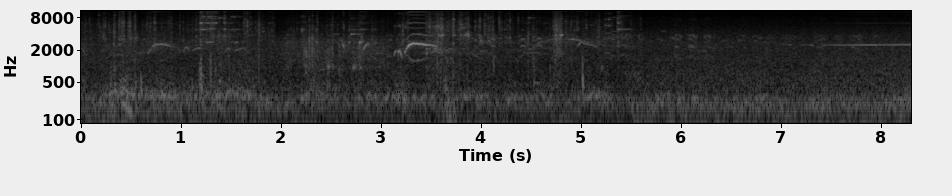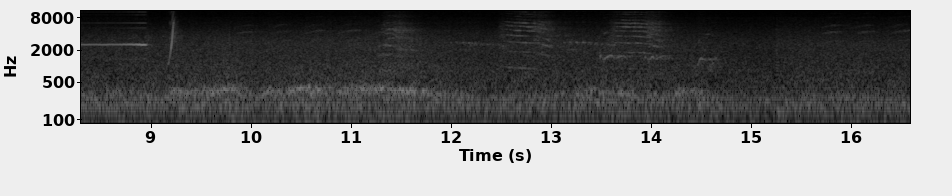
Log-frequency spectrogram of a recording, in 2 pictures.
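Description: Birds calling: whistled notes that glide up and down, one longer held whistle about halfway, and a run of quick repeated high calls later on.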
